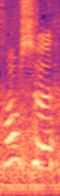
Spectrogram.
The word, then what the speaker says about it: Fañch: la langue bretonne et Fanche. Il a besoin de son tilde puisque Fanche en breton c'est avec tilde qu'on puisse se prononcer comme il se doit.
